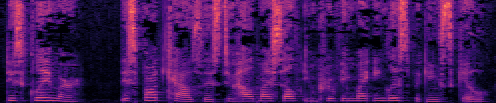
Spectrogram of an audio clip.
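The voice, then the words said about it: Weird non-native accent, mispronunciations. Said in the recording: “weird accent, kinda, mispronunciation”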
